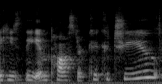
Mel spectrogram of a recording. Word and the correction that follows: Kikuchiyo: I think it's Kikuchiyo.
